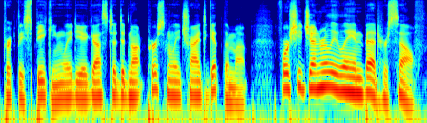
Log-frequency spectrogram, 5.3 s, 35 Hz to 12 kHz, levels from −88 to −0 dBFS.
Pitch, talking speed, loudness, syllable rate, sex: 135 Hz, 215 wpm, -18 LUFS, 6.2 syllables/s, male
